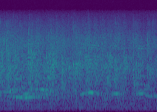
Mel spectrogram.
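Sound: audience applauding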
